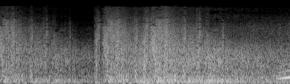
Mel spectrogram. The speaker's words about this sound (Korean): 그는 우리 머리를 지나 반란군에게 날아가는 포탄에서 나오는 쾅 하고 벼락치는 듯한 소리와 침입자들이 갑자기 돌진할 때 나는 소리를 좋아했다.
